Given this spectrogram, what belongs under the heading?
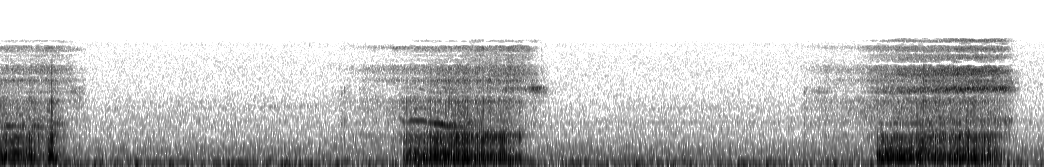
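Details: Loud, rough snores with each in-breath, spaced by quiet out-breaths, about three in ten seconds, recorded with a snore-recording phone app.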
